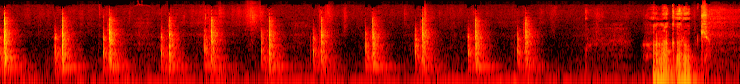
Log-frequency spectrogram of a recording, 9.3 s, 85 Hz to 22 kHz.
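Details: 2008 Renault Megane 2, 1.6, with a DP0 automatic gearbox, front end raised. Turning the front wheel by hand gives a dull clunk roughly every two-thirds of a second from the gearbox. The owner reports a knock when pulling away and braking, after suspension checks and bushing replacement found nothing.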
